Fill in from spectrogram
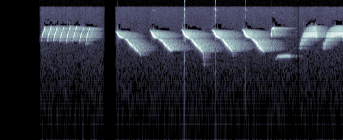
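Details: Canary tutor song for training young singers: a short high trill followed by a series of six sharply descending swooping whistles, about two per second, ending in brief rising notes.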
